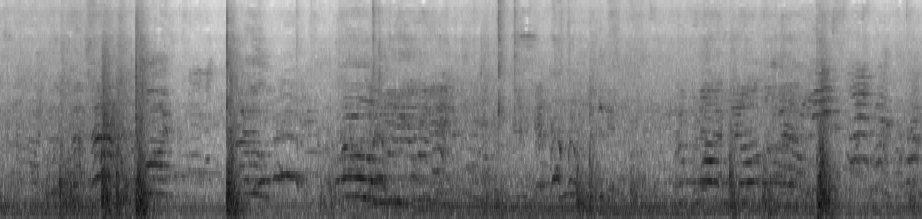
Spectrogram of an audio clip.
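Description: Wrestlers slam onto a wrestling ring mat with hollow thuds.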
